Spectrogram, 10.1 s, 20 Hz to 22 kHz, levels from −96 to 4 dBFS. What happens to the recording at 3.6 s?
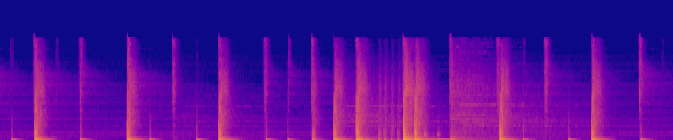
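At 3.6 s there's timecode bleed, running through the whole track: linear timecode leaking in, chirping faintly between roughly 1 and 2 kHz, well under the music, consistent with 30-frame code.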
